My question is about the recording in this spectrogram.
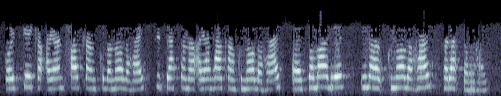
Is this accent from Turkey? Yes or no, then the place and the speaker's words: yes; Turkey; Somali is a second language; now in Mogadishu, Somalia; waxaan ka imid turkiya. mogadishu ayaan ku noolahay soomaali waan jeclahay.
